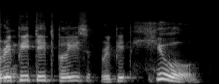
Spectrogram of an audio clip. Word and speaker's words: Whewell: it is Whewell, and there's a sort of a breathless, sort of breathy So kind of beginning. repeat it, please. Repeat. Whewell, Whewell. Whewell.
